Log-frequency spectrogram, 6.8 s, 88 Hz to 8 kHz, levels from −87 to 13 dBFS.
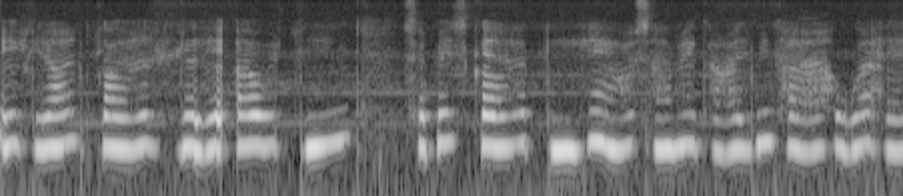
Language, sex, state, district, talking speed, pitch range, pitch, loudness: Hindi, female, Goa, North and South Goa, 115 wpm, 265-285 Hz, 275 Hz, -14 LUFS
